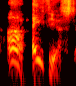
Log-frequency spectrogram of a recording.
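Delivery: high-pitched, lightly acted "found it"; light mock discovery. Someone choosing an identity label, mock discovery. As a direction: pick it out with a pretend little realisation.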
